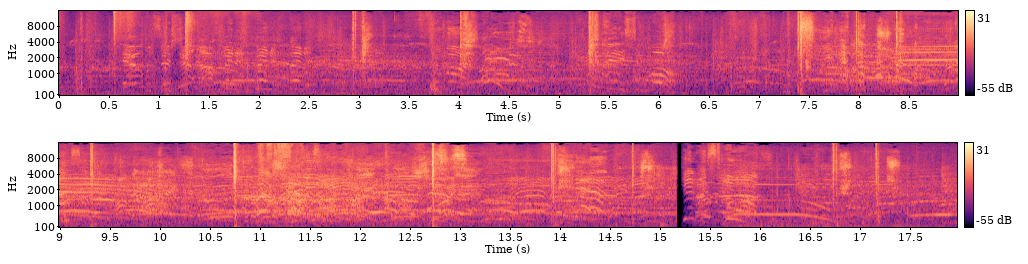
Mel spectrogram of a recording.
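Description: A crowd cheers and shouts around the fighters.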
